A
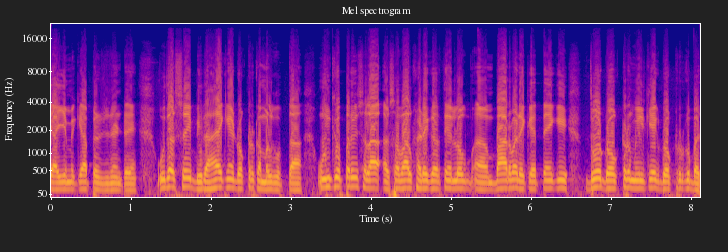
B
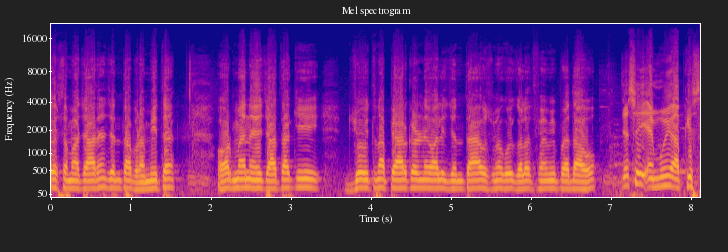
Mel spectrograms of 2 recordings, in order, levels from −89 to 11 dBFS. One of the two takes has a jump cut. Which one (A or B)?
B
